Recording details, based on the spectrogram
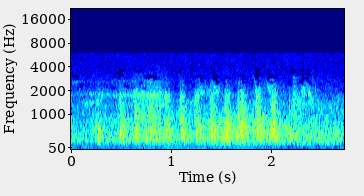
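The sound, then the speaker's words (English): A car starter cranks over and over as the key is turned, without the engine catching, a rapid, steady train of whirring, grinding pulses at a moderate level, with no voices. “Well, I turn the key and the starter doesn't... It's dead.”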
